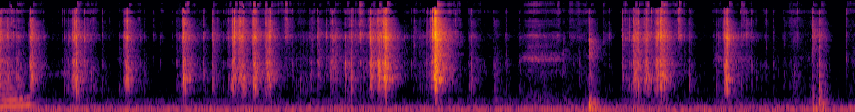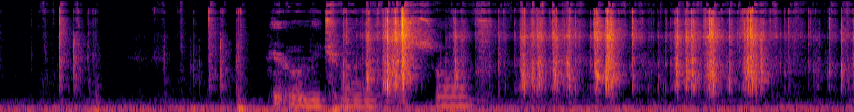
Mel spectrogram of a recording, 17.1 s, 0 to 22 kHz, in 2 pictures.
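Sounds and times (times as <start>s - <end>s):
puzzle cube layers clicking: 0.0s - 4.8s, 6.2s - 7.6s, 12.1s - 17.0s.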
